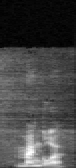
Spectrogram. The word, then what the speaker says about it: Mengele: Because you hear, is it Mengele? – Dr. Mengele. – How do you pronounce it? – I pronounce it Mengele. – Mengele, Dr. Gotcha. Mengele, yeah. I have no idea.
